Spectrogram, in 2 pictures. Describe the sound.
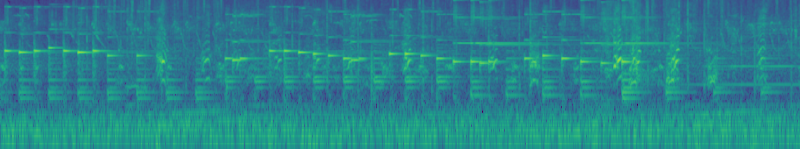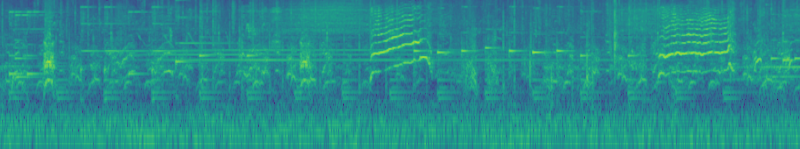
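Dogs barking as they chase a woman in a red dress, the barks scattered among jingling and bright, tonal music-like sounds that run throughout.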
